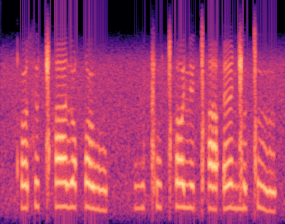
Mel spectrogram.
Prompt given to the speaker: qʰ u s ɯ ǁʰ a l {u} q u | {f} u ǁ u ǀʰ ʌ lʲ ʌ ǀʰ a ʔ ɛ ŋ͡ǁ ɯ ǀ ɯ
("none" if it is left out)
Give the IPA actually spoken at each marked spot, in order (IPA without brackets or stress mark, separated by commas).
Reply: u, v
